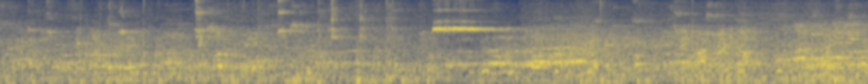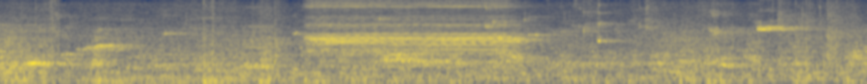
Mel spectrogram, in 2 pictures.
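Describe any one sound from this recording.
A basketball bounces on a court floor in a large echoing hall.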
